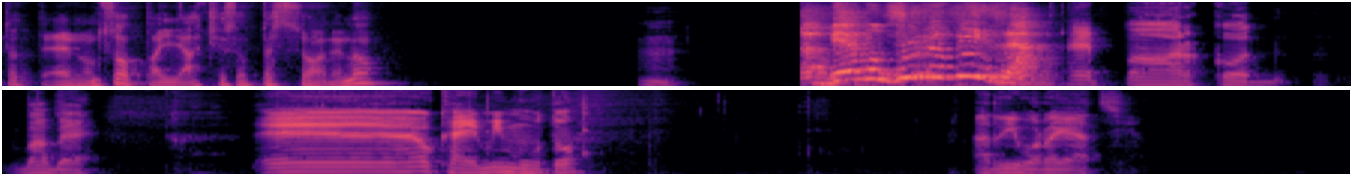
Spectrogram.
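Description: A man talks with animation into a close microphone, in short bursts with pauses.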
